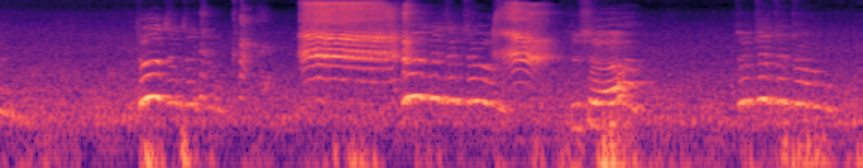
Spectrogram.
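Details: Baby girl crying while playing with her father: bursts of wailing cry with short pauses between them, in a small room.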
